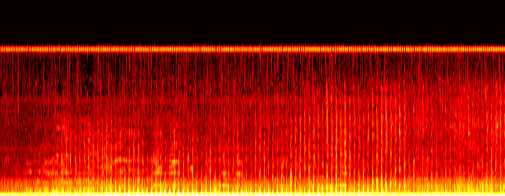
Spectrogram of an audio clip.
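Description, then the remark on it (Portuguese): A helicopter landing at a VIP box (camarote) at an event: loud, steady rotor thump and engine drone fill the whole stretch, continuous, with a rhythmic chopping pulse and no clear talk over it. “Nesse momento vai pousar um helicóptero lá no camarote.”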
